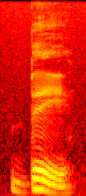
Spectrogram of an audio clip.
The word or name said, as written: be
